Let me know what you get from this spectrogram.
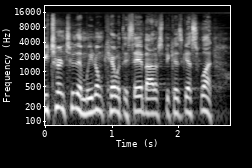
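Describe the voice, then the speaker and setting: A man speaks against a quiet background. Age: 20s. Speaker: pastor. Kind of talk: sermon. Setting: church. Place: church.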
